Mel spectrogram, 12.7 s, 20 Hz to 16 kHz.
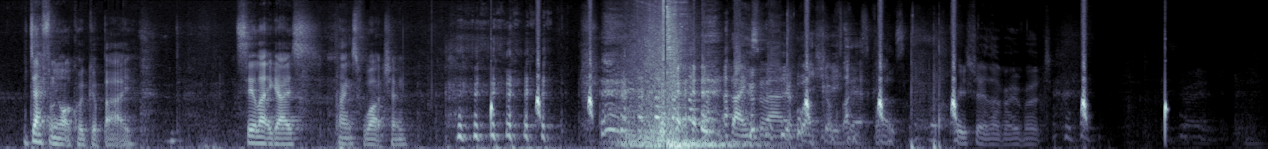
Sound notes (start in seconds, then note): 4.7 laughs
